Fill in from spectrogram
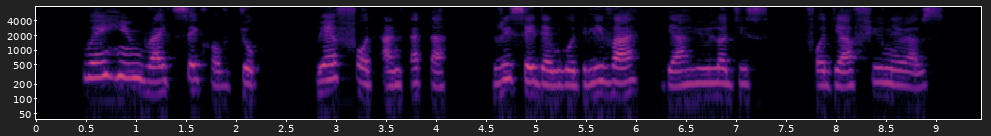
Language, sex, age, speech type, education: Nigerian Pidgin, female, 30-45, spontaneous, tertiary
